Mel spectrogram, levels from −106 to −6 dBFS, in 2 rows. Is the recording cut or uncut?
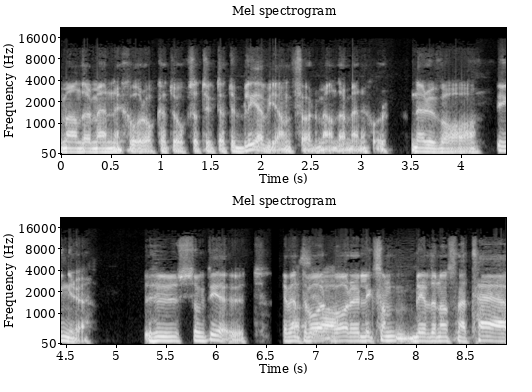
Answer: cut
